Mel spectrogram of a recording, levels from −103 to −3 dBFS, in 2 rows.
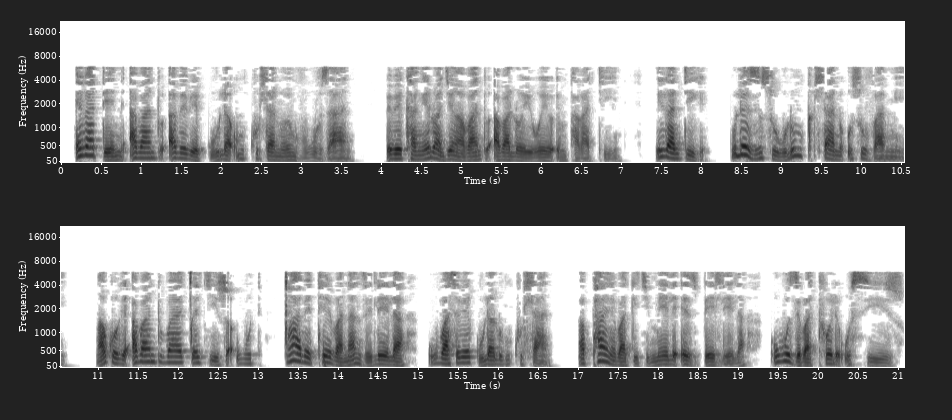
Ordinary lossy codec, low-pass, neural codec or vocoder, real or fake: MP3, 24 kbps; 7.2 kHz; none; real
